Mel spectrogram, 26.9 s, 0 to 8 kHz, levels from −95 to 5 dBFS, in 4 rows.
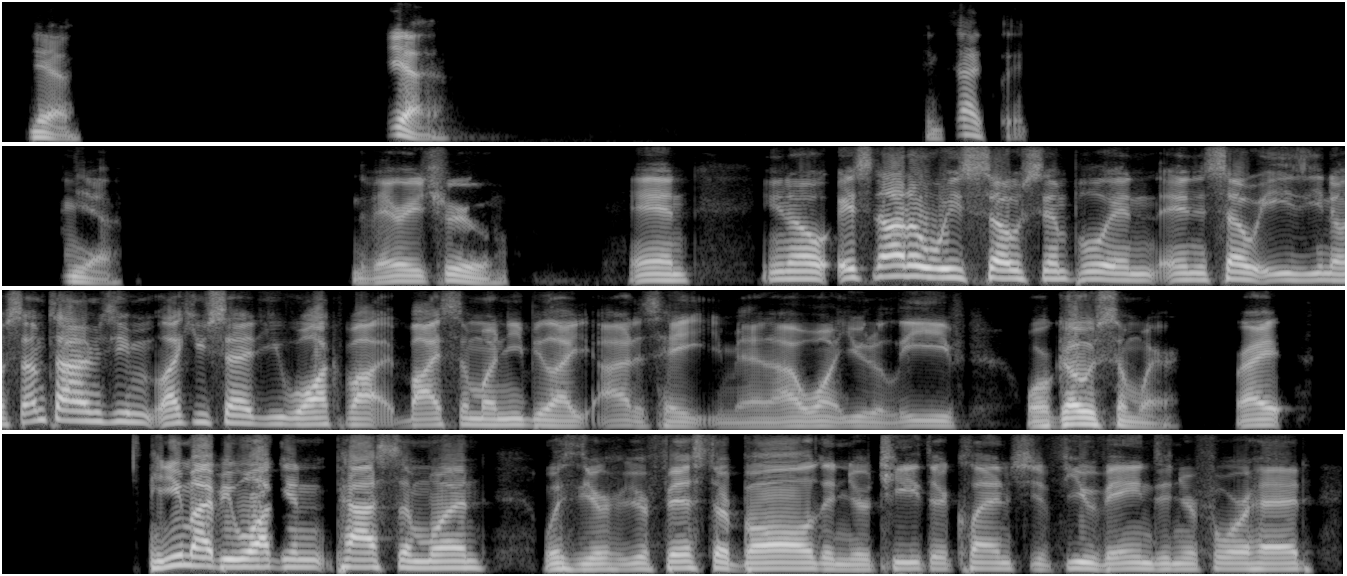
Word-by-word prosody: Yeah. - - -3 1.6
Yeah. 95 - 0 2.4
Exactly. 85 0 -10 1.9
Yeah. 90 -7 -7 1.2
Very 110 +7 -2
true, 105 -8 -3 0.6
and, 130 +1 0 0.3
you 155 - -5
know, 165 -1 +3
it's 190 +1 0
not 220 +1 +7
always 190 -5 +6
so 175 -3 +3
simple 160 -1 -2
and 135 -2 -2
and 140 +1 -2
it's 140 -2 -5
so 155 -4 +2
easy, 135 0 -4
you 140 - -3
know, 130 -1 -2
sometimes 200 - +2
you, 185 -3 -3
like 150 +3 0
you 180 - -5
said, 160 -4 0
you 140 +1 -4
walk 130 -1 +2
by 125 -1 -1
by 120 0 -1
someone, 120 -1 -2
you'd 125 -1 -3
be, 115 - -5
like, 105 -2 -2
"I 110 - -6
just 95 -1 -14
hate 95 -3 -6
you, 80 - -19
man. 85 +1 -11
I 90 +3 -4
want 95 -1 -5
you 95 0 -9
to 90 - -10
leave 100 +2 -7 0.3
or 100 +1 -2
go 135 +3 +6
somewhere," 90 -10 -7 0.3
right? 115 +2 +1 1.1
And 140 +2 +3
you 200 - +5
might 185 -2 +8
be 160 - +5
walking 160 -1 +4
past 155 -1 +4
someone 140 -2 +2 0.3
with 120 -1 -1
your 115 0 -1
your 120 +2 -3
fists 140 +4 0
are 135 - +4
balled 125 0 +4
and 110 -2 -2
your 105 0 -3
teeth 125 +3 -3
are 120 - -3
clenched, 125 -2 -4
a 110 - -8
few 130 +3 -1
veins 120 +1 -1
in 115 - -3
your 115 0 -3
forehead, 120 0 0
125 Hz, 160 wpm, -22 LUFS, 110-155 Hz, 2.4 s, might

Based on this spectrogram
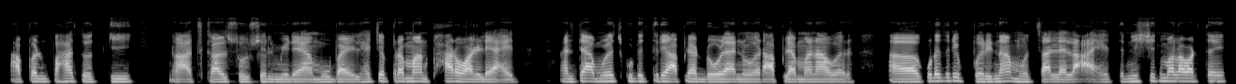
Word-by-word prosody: आपण 135 -3 -1
पाहत 135 +1 -1
आहोत 130 -2 -2
की 130 -1 -3 0.5
आजकाल 125 +2 +1
सोशल 125 0 -4
मीडिया, 115 -1 +1
मोबाईल 115 -1 -1
ह्याचे 130 +5 -3
प्रमाण 140 -1 +2
फार 140 0 +2
वाढले 115 -1 +3
आहेत. 110 0 +1 0.5
आणि 130 -1 -1
त्यामुळेच 140 0 +2
कुठेतरी 145 0 -3
आपल्या 130 0 +3
डोळ्यांवर, 120 -1 +1
आपल्या 120 +2 +2
मनावर 115 -1 +1 0.4
अ, 130 - +1 0.3
कुठेतरी 160 +1 -1 0.2
परिणाम 130 +3 +1
होत 130 0 -3
चाललेला 115 0 +2
आहे. 110 +2 0
तर 130 +3 -13
निश्चित 140 +4 -4
मला 150 -1 +3
वाटतंय 140 0 0
125 Hz, 145 wpm, -17 LUFS, 115-140 Hz, 0.5 s, वाढले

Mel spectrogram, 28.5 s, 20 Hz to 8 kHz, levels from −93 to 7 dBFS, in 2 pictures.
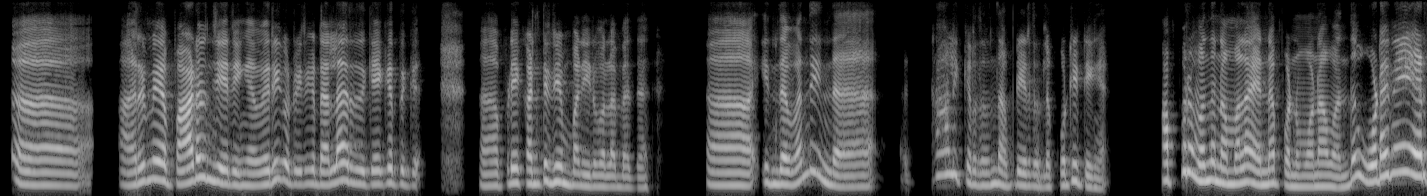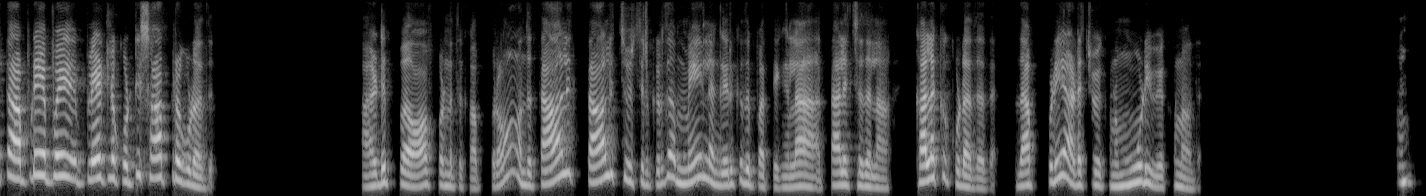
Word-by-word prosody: அ, 220 - +1 1.1
அருமையா 255 +6 +3
பாடவும் 255 +7 +5
செய்றீங்க. 195 -4 +1
Very 205 +7 +1
good 220 -5 -2
very 210 +1 -6
good. 200 -2 0
நல்லாயிருந்தது 225 -1 +1
கேக்கிறதுக்கு. 205 -2 -3 0.7
அ, - - -6
அப்டியே 220 +5 -1
கன்டினியூ 235 +3 +1
பண்ணிடுவோம் 170 -2 -3
நம்ம 160 -1 -8
இத 155 0 -12 0.7
அ - - -2 0.5
இந்த 205 -1 +1
வந்து 370 +10 -2
இந்த 190 -6 0 1.0
தாளிக்கிறது 335 - -4
வந்து, 205 0 -2
அப்படியே 185 +1 -4
அதுல 165 0 -8
கொட்டிட்டீங்க. 185 - -4 0.7
அப்புறம் 285 +6 -1
வந்து 260 +2 +3
நம்மலாம் 215 +1 +3
என்ன 205 +2 +1
பண்ணுவோன்னா 170 0 -1
வந்து, 165 - -3 0.2
ஒடனே 345 +8 +3
எடுத்து 325 +1 +3
அப்டியே 335 +4 +4
போய் 330 0 +7 0.2
பிளேட்ல 290 +1 +5
கொட்டி 245 +8 0
சாப்ட்ரக் 300 -5 +2
கூடாது! 160 -7 -2 1.6
அடுப்ப 220 +4 -2 0.2
ஆஃப் 200 +1 -2
பண்ணதுக்கப்புறம் 175 - -6
அந்த 185 -2 -2
தாளி 290 - +4 0.2
தாளிச்சு 290 +5 +2
வச்சிருக்கறது 220 - -4
மேல 280 +2 0
அங்கு 190 -2 -2
இருக்குது 205 +1 -4
பார்த்தீர்களா, 160 +1 -2 0.3
தாளிச்சது 190 -2 -1
எல்லாம் 150 -2 -6 0.3
கலக்கக்கூடாது 225 - +2
அத. 135 - -18 0.2
அத 180 - -4
அப்படியே 245 - -2
அடைச்சு 195 0 -3
வைக்கணும். 175 0 -4
மூடி 235 -1 +1
வைக்கணும் 160 -1 -7
அதை. 135 - -21 2.0
ம். 235 +1 -5
210 Hz, 130 wpm, -23 LUFS, 180-260 Hz, 2.0 s, போய்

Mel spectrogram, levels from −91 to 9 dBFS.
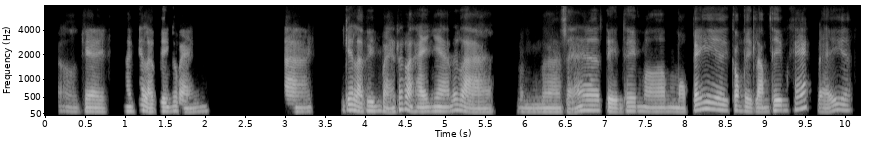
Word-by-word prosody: OK, 115 -5 -9 0.5
2 115 0 0
cái - - +3
lời 105 - +4
khuyên 115 0 +1
của 125 - 0
bạn 110 +1 -1 0.9
à, 105 -1 0 0.5
cái 150 0 +4
lời 130 -5 +4
khuyên 125 +1 +1
của 125 - -5
bạn 95 +1 0
rất 165 - -1
là 170 - +4
hay 110 0 +3
nha. 115 -1 +2
Tức 145 - 0
là 95 -5 +2 0.4
mình, 100 -1 -5
ờ, 100 0 +1
sẽ 130 +9 +1
tìm 105 -3 +2
thêm 120 +1 -1
m - - -1 0.4
một 100 -1 0
cái, 170 +4 +2
ơ, 155 - +2
công 135 -1 +1
việc 110 -3 -1
làm 105 0 +1
thêm 140 +2 +2
khác 170 +9 -1
để, 140 +9 -2
115 Hz, 200 wpm, -23 LUFS, 105-135 Hz, 0.9 s, lời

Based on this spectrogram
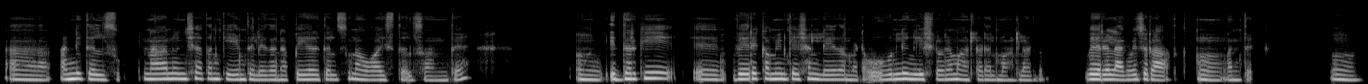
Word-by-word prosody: ఆహ్, 220 -2 -1 0.2
అన్ని 255 +2 +7
తెలుసు. 220 -2 -1 0.3
నా 245 - +5
నుంచి 255 +2 +2
అతనికి 250 -1 0
ఏం 230 - +1
తెలీదు. 215 -1 -2
నా 215 - -2
పేరు 225 0 +1
తెలుసు, 220 +2 -4
నా 235 - 0
వాయిస్ 210 0 -3
తెలుసు 200 - -7
అంతే. 195 +4 -6 1.2
హ్మ్. 220 -2 +2 0.2
ఇద్దరికీ 260 +5 +4 0.5
ఎ - - -1 0.4
వేరే 245 +2 +5
కమ్యూనికేషన్ 250 0 +3
లేదనమాట, 220 -2 -3 0.2
ఓన్లీ 240 +3 +4
ఇంగ్లీష్‌లోనే 235 -1 +2
మాట్లాడాలి 215 0 -5
మాట్లాడడం, 205 +2 -8 0.5
వేరే 230 -1 +6
లాంగ్వేజ్ 225 +3 0
రాదు. 200 -1 -4 0.2
హ్మ్. 205 -3 -1
అంతే. 205 0 -6 0.8
హ్మ్. 220 -3 -1
225 Hz, 135 wpm, -23 LUFS, 210-245 Hz, 1.2 s, అన్ని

